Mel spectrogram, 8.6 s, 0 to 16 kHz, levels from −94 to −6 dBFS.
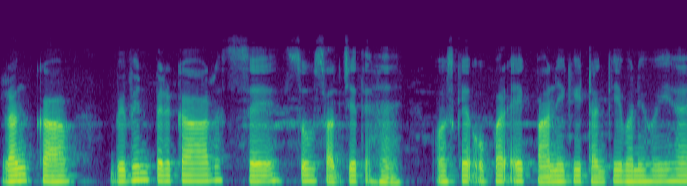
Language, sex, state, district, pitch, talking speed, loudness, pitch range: Hindi, male, Uttarakhand, Tehri Garhwal, 115 Hz, 120 wpm, -22 LUFS, 110-120 Hz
